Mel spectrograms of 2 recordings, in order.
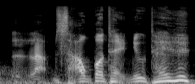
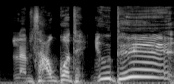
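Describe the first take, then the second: First: Slow, higher-pitched shock; dazed, drawn-out question; stunned disbelief. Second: Very high wailing cry; shrieked, despairing question; anguished disbelief. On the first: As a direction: draw it out in disbelief. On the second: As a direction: cry out in horrified denial. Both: Acted.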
